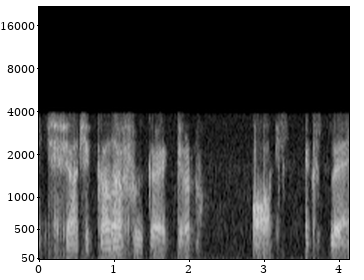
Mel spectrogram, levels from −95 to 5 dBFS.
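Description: From start to finish the speech runs through the GSM full-rate codec. It's squeezed into a phone band of roughly 300 Hz to 3.4 kHz, with a buzzy, gravelly roughness, which fits the 13 kbps full-rate coder rebuilding the voice from a crude pulse excitation.

At 0.92 s and again at 3.02 s there's a lost GSM frames hiccup, each about 40 ms long, which fits two dropped 20 ms frames. The decoder repeats the last good frame, so you hear a brief rough, metallic ring in place of the speech.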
